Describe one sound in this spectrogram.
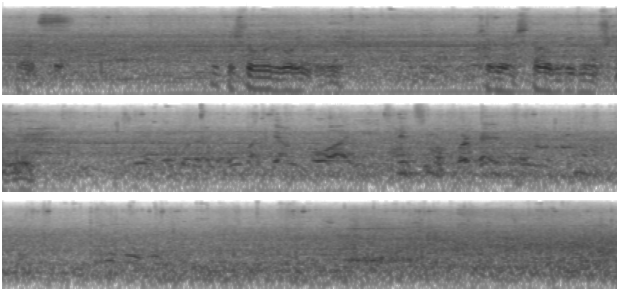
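Light traffic hums along a street outdoors.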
